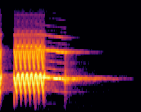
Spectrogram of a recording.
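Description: Electronic horn sound effect: a short blast, then a fast stutter of blasts for about half a second, then one held note that dies away in an echo over the next second.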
